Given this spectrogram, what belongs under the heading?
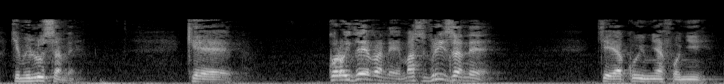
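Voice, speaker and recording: Older male preacher, sixties, sermon delivery, bright and forward tone, lively rhetorical questioning. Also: mid-range voice. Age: 60s. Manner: animated, rising to emphatic rhetorical questions.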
